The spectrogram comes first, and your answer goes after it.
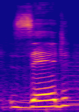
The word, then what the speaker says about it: Z: are up to the letter Zed or Z depending on where you are in the world in Australia we pronounce it as Zed that's how I'm going to be pronouncing it in this video I do apologize before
